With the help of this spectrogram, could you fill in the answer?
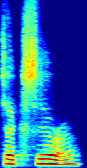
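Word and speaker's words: Teixeira: viridian guy named gregorio we we pronounce it texera the and he'd been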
